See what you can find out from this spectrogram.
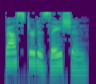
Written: bastardization

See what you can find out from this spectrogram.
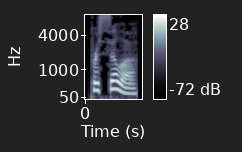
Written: priscila

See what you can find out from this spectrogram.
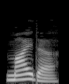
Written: maita

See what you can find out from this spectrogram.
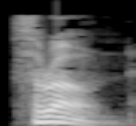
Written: throne

